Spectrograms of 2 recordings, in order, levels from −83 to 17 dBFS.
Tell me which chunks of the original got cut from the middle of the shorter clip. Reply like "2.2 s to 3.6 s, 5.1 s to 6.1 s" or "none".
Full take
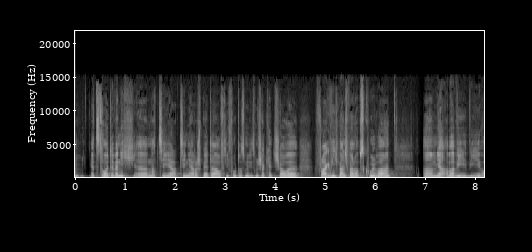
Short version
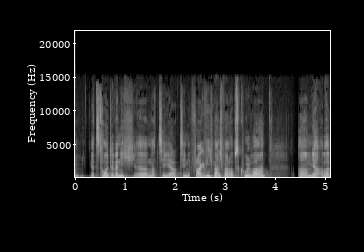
2.3 s to 4.8 s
